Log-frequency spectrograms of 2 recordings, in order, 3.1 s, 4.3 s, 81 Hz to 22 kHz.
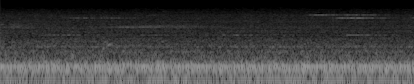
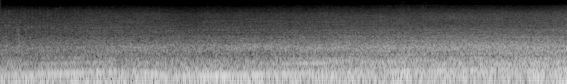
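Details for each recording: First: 2015 Chevy Camaro V6 with codes P0206 and P0300, at idle. Quiet idle with a faint uneven pulse under a steady hum. Disabling cylinder 6 changes nothing and the same vibration remains: that cylinder is dead from a failed injector, so it idles rough. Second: 2015 Chevy Camaro on a road test uphill after fixing a cylinder 6 injector fault (P0206/P0300): strong, even pull with smoothly rising engine note and no stumble or miss, nearly 100 km/h in about 5 seconds.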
